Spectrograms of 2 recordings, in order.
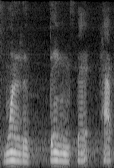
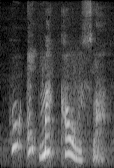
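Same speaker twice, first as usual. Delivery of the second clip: very high, shrill, furious shout; 12 semitones higher, 5 dB louder than usual. Retelling hearing Mom ask about the coleslaw: imitating an angry voice. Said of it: "I heard a very angry voice go".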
